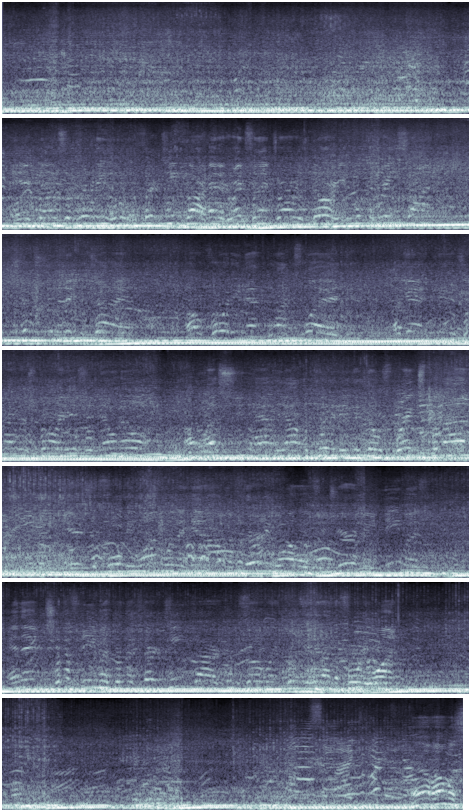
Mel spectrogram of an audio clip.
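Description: Several compact demolition derby cars' engines running hard, their pitch rising and falling again and again as they accelerate and reverse, with occasional bangs of cars colliding.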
